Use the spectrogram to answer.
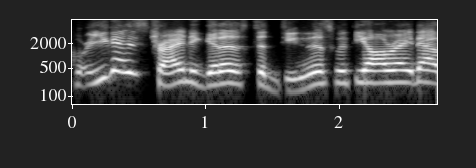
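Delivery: high, disbelieving question; mock incredulous. Asking the Waffle House staff, high and incredulous. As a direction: pitch it up like you can't believe it.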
